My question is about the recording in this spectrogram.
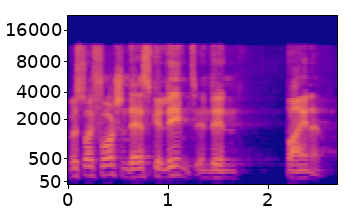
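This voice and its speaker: A man preaching a sermon, retelling a scripture story in an animated, storytelling way with shifting pace and pitch. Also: brisk. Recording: reverberant hall.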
